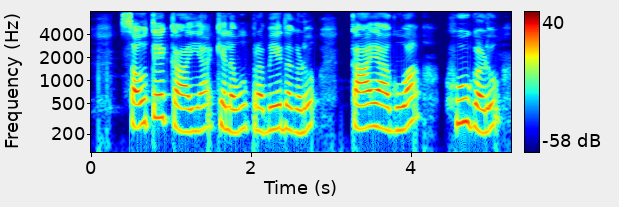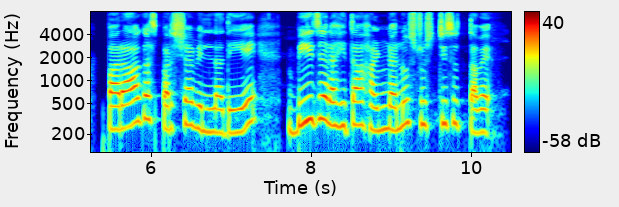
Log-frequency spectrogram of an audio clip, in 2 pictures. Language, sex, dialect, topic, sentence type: Kannada, female, Mysore Kannada, agriculture, statement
